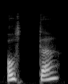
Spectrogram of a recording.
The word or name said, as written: 8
